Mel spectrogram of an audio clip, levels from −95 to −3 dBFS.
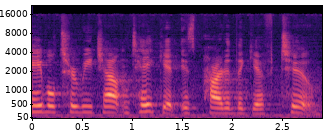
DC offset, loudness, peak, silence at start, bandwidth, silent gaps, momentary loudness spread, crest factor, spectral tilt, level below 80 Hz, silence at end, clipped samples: under 0.1%; -30 LUFS; -10 dBFS; 0 s; 16.5 kHz; none; 8 LU; 20 dB; -2.5 dB/octave; -62 dBFS; 0 s; under 0.1%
